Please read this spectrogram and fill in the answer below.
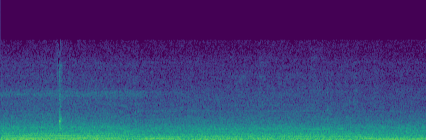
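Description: Valtra tractor running steadily as it drives forward, heard from inside the cab: a low hum with a steady tone over it that dips slightly in pitch about a second and a half in. A faint click sounds about half a second in.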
